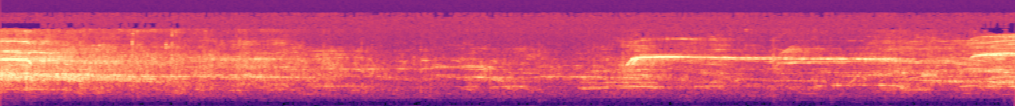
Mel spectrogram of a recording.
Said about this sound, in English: They're trying to make some noise to distract Line. It does not work because he hits both free throws.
